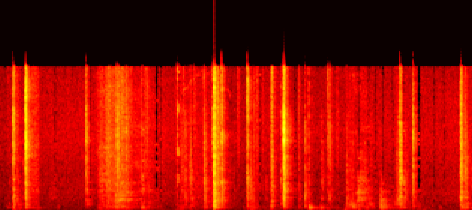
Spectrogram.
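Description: Metal clicks and knocks from a stainless steel pot still's lid being pressed down and clamped by hand, the sharpest about three seconds in.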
